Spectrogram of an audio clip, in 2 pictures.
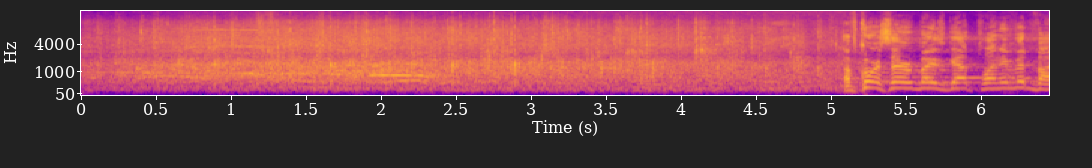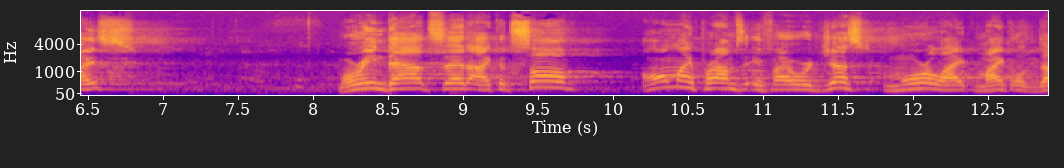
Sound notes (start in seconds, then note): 6.9 laughter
